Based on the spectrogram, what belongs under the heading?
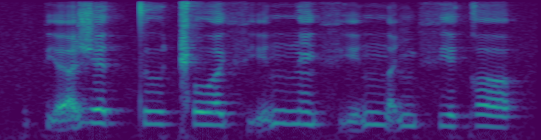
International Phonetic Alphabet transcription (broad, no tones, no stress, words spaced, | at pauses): pʲa̰ʒɛ tːɯǁoɐ̯ fʲḛnːẽ fʲḛnːa̰ɲ fʲɛɡʌ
